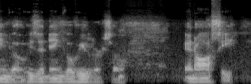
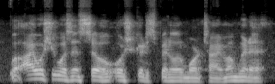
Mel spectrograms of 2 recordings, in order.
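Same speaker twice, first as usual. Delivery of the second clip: usual speaking voice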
